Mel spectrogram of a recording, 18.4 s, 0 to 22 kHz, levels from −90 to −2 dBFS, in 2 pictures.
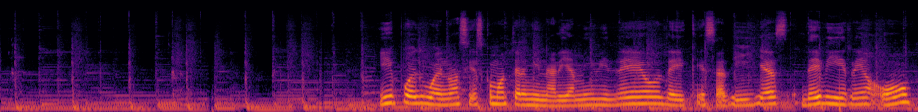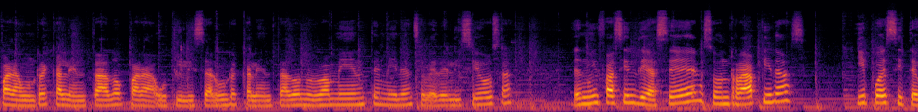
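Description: Short concealed packet loss breaks the audio four times, at 2.07, 2.12, 3.17 and 3.20 s. Each gap of about 20 ms, which fits a lost 20 ms packet, was patched by extending the preceding sound. The patches last 10 to 28 ms, and the 3.17 s one adds a little extra time. They are heard as brief smears or wobbles. A phantom power thump lands at 8.39 s. A supply switching on or off on a live input sent a low step through the coupling capacitors. It is a deep knock that dies away in about 16 ms.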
